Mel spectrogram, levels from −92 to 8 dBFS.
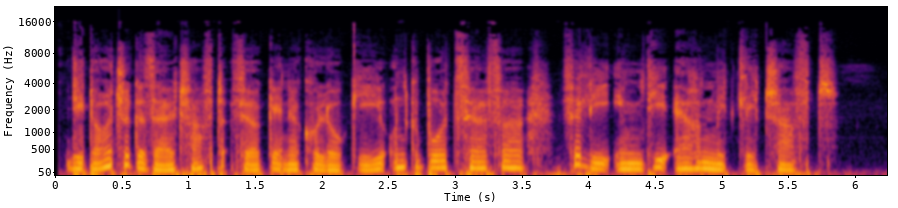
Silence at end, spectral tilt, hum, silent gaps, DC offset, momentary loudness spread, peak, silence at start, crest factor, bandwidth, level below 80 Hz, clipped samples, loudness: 0.4 s; -5 dB/octave; none; none; under 0.1%; 4 LU; 0 dBFS; 0.1 s; 14 dB; 13 kHz; -28 dBFS; under 0.1%; -14 LUFS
